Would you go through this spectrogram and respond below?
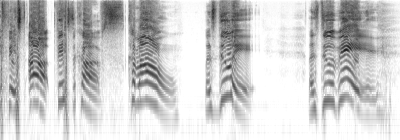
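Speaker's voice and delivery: loud, high battle hype; slow rousing shout on big; hyped. Real, not acted. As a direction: pump yourself up for the fight. Hyping up for a fight.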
